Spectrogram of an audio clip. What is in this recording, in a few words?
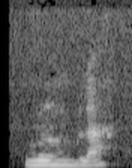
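"wũmbla", Mooré; small calabash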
